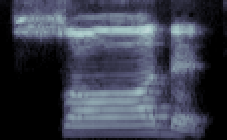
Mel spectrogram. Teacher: सौद में सीटी भी होगी और ये पुर भी होगा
